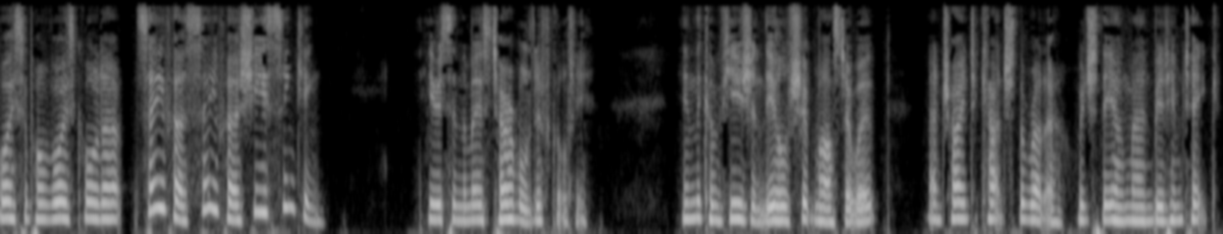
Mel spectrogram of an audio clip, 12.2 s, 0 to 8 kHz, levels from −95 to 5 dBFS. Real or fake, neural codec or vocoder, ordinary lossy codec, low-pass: real; none; MP3, 32 kbps; 7.2 kHz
